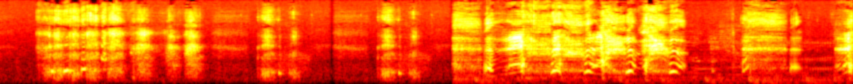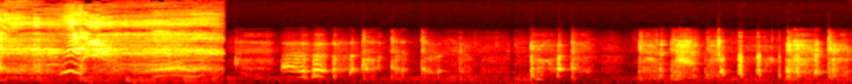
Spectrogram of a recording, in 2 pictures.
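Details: Adult with repeated harsh, loose-sounding coughs and throat clearing, a chesty, productive cough.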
